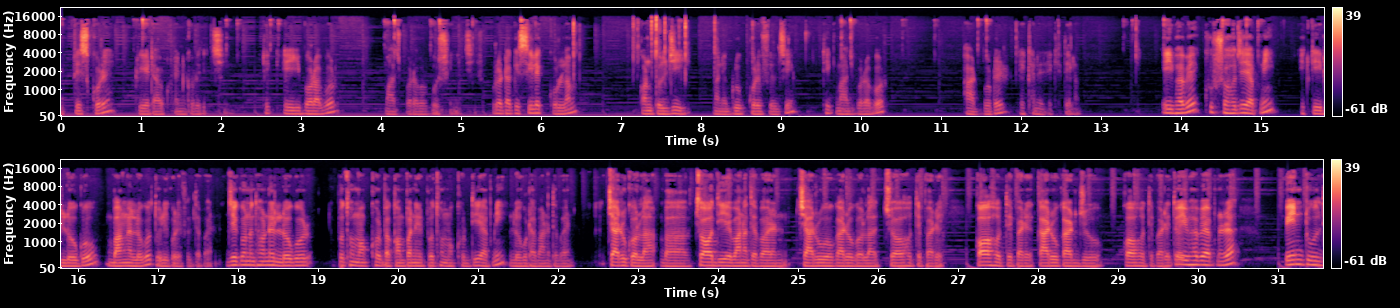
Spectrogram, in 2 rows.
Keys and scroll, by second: 6.2 super+g, 7.5 super+g.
